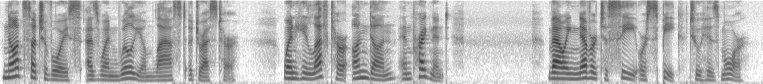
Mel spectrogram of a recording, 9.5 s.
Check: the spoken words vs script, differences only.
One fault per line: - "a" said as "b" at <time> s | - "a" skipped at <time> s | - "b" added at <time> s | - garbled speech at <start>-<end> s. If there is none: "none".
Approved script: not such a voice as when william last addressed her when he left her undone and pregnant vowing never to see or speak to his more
none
